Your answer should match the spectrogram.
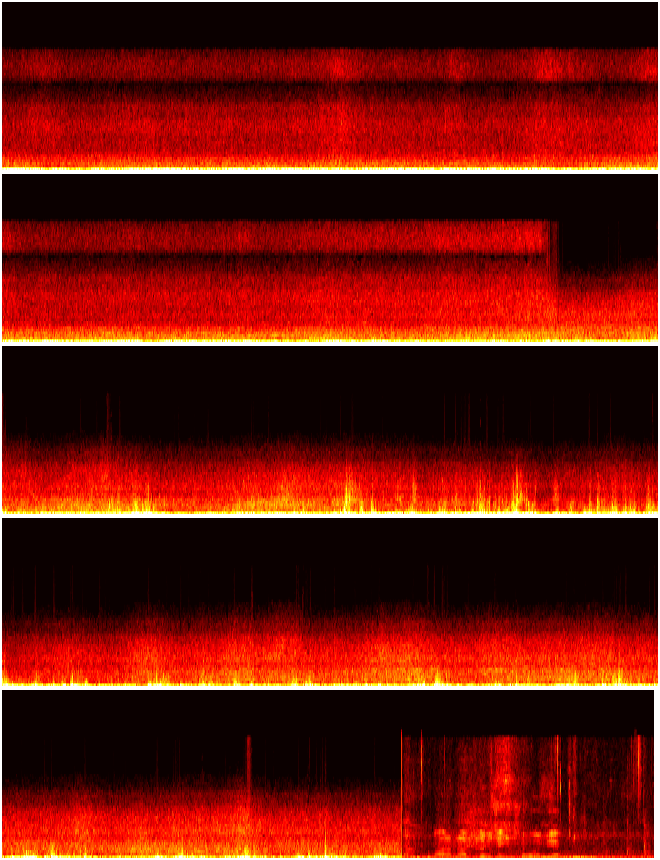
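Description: Motorboat engines running at speed, a steady low drone under wind buffeting the microphone and water rushing past the hull. From about halfway it grows rougher, with many short knocks and slaps as the boat runs through the chop.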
